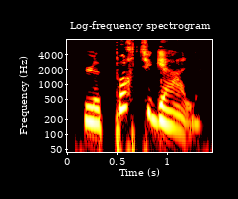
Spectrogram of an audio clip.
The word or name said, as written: Portugal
